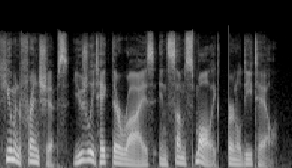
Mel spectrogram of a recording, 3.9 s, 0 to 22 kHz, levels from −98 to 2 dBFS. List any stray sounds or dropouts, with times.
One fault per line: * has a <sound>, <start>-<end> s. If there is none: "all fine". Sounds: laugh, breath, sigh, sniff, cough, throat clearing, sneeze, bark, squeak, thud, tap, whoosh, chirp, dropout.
* has a dropout, 2.9-3.1 s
